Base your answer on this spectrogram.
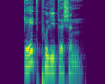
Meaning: inflection of geldpolitisch: 1. strong genitive masculine/neuter singular 2. weak/mixed genitive/dative all-gender singular 3. strong/weak/mixed accusative masculine singular 4. strong dative plural
- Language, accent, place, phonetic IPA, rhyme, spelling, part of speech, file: German, Germany, Berlin, [ˈɡɛltpoˌliːtɪʃn̩], -ɛltpoliːtɪʃn̩, geldpolitischen, adjective, De-geldpolitischen.ogg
